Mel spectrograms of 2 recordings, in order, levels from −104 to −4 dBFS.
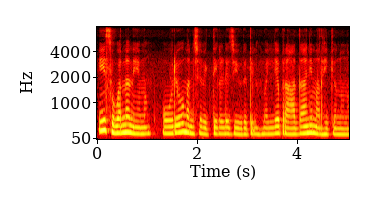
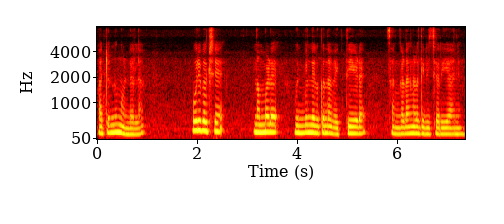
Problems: none marked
